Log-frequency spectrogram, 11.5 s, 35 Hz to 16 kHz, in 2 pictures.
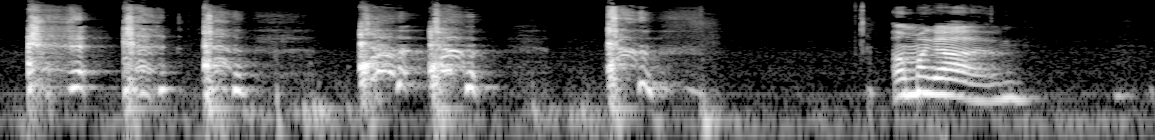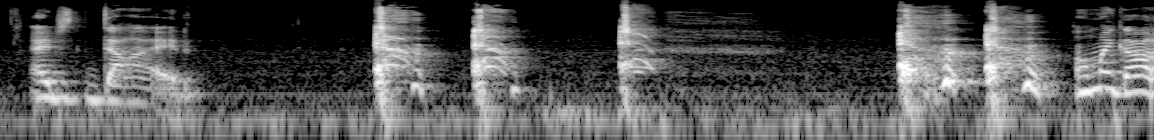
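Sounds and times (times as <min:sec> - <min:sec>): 
person coughing harshly: 0:00.2 - 0:03.6, 0:07.7 - 0:09.2, 0:10.3 - 0:11.2
speech: 0:04.5 - 0:05.2, 0:06.0 - 0:06.8, 0:11.2 - 0:11.5.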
